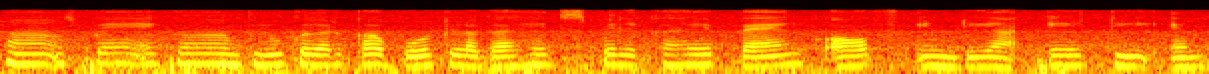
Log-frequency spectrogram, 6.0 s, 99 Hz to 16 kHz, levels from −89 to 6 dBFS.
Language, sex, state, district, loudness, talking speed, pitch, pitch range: Hindi, female, Bihar, Saharsa, -17 LUFS, 170 wpm, 175 Hz, 165-195 Hz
